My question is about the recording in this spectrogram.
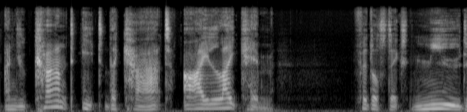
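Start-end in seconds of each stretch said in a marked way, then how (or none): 0.0-2.7 tense, raised-voice insistence; losing calm. A narrator's reading. Hiccup forbids eating the cat, losing his calm. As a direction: insist as patience slips away. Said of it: "feeling all his calmness deserting him".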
